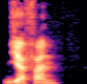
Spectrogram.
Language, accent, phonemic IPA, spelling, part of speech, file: French, France, /dja.fan/, diaphane, adjective, LL-Q150 (fra)-diaphane.wav
- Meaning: 1. diaphanous, translucent 2. delicate, fragile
